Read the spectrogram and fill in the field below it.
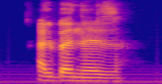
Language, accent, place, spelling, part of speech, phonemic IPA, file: French, France, Lyon, albanaises, adjective, /al.ba.nɛz/, LL-Q150 (fra)-albanaises.wav
- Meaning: feminine plural of albanais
